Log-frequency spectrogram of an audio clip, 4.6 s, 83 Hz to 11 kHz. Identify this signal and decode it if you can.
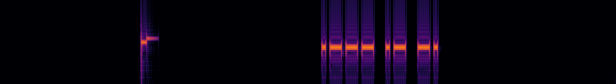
Morse code, heard as a keyed tone, about 40 wpm, 700 Hz. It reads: JAN
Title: USA Common Names - Max 3 Letters - 40wpm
